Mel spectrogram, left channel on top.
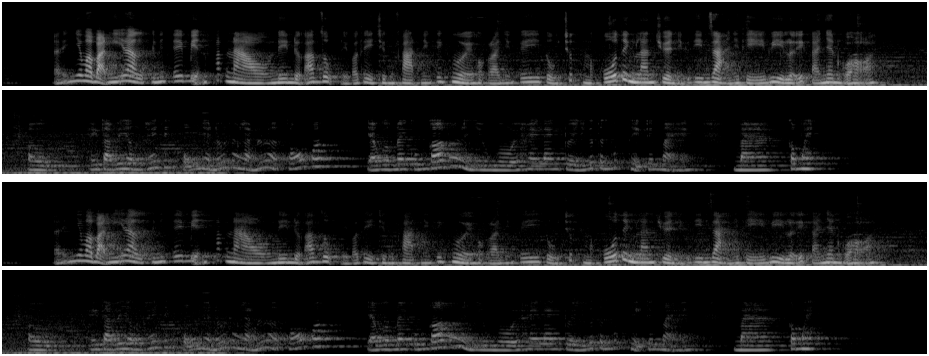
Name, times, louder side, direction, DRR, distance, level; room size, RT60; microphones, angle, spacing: voice 1, 0.5-8.7, left 3 dB, 40° left, 10 dB, 0.5 m, -32 dB
sound 1, 3.8-11.5, left 1 dB, 5° left, 1.3 m, -45 dB
voice 2, 9.5-9.8 10.1-12.5 12.9-17.4, left 1 dB, 20° left, 4 dB, 2.2 m, -41 dB
12.5 x 11.0 x 5.6 m, 1.0 s
head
